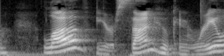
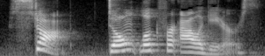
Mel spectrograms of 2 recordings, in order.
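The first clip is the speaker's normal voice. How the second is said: loud, higher, sharp stop; alarmed command; 4 semitones higher, 7 dB louder than usual. Acted. Worried parents ordering their son to stop, loud. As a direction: shout it like the capital letters. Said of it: "all of these capital letters and put four or five exclamation points".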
